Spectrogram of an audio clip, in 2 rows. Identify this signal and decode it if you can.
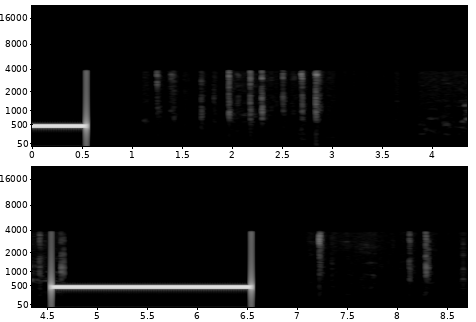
Ringback tone (North America), 440 + 480 Hz.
